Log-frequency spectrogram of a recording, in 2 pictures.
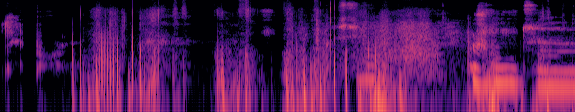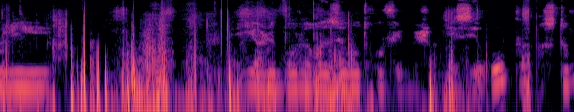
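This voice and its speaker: Young man with a childlike high voice. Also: steady tone, a little slow, pauses often, heavy background noise. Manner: soft, half-whispered, rambling. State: stuffy with a head cold. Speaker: gaming YouTuber. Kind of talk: gameplay commentary.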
